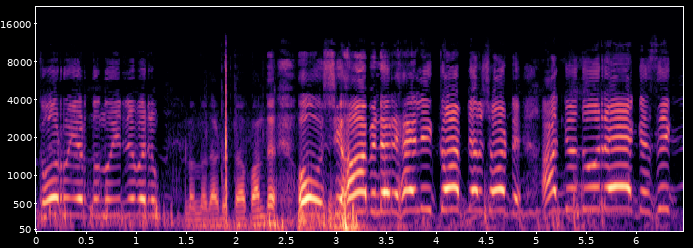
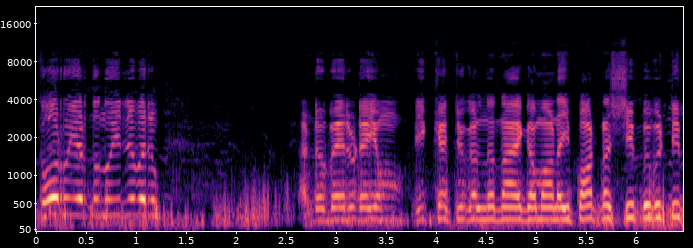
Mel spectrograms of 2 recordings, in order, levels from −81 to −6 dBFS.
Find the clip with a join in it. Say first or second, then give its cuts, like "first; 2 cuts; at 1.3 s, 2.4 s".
first; 1 cut; at 1.5 s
